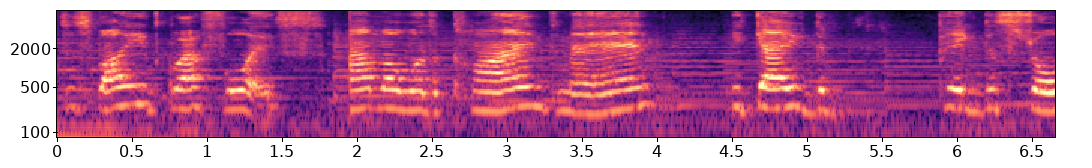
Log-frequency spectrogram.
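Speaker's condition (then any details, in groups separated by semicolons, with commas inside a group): Cerebral palsy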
